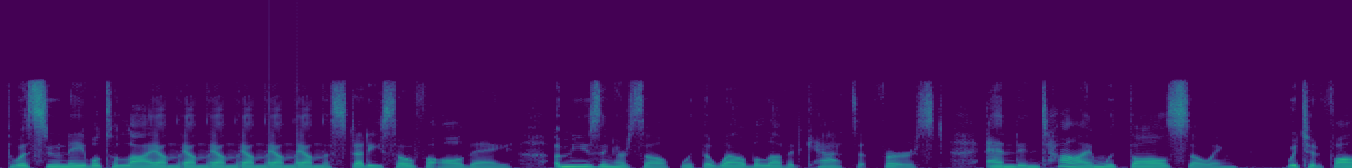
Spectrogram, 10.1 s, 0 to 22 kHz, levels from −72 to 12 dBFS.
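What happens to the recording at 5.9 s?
Nothing goes wrong at 5.9 s; the speech plays through that moment intact.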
